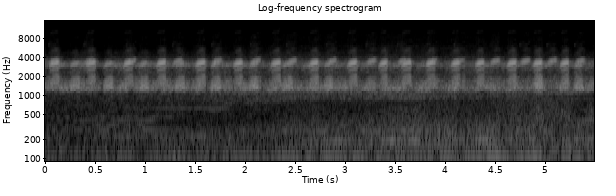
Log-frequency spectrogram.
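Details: Courtship chorus of frogs at night in a flooded May rice paddy near a residential area, PCM recorder: loud, raspy croaks repeated rapidly by many overlapping callers, slightly uneven rhythm, no other clear sounds.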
